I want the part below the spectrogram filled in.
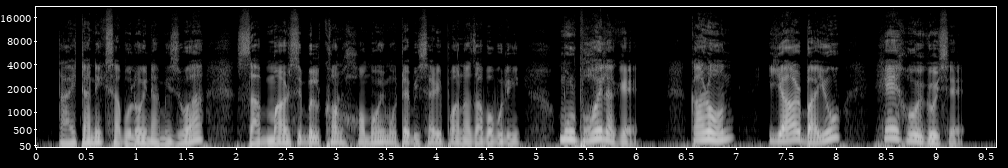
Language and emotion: Assamese, fearful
